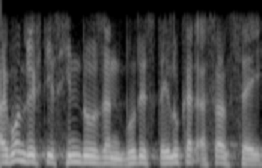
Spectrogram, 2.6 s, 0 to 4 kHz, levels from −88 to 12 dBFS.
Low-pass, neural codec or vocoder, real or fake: 3.6 kHz; none; real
